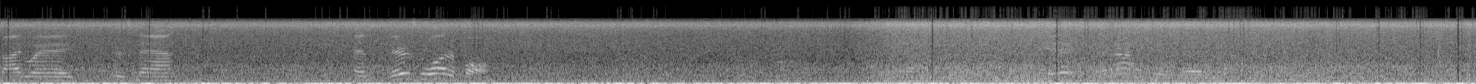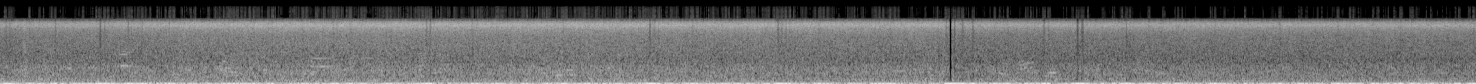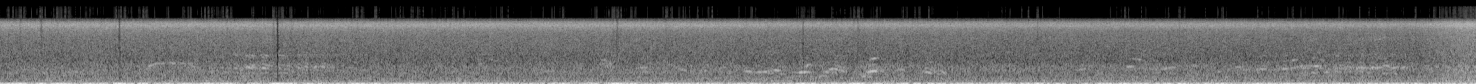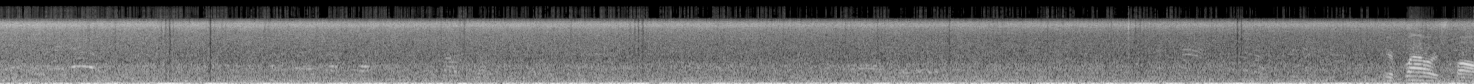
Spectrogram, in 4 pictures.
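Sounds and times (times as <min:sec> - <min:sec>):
waterfall rushing: 0:00.0 - 0:59.0.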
